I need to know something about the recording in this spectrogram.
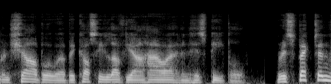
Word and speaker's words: Yahowah: Shabuah because he loved Yahweh and his people. Respect and revere, appreciate the astonishing awesomeness of Yahweh, the proper pronunciation of the name of Eloah, God as directed in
